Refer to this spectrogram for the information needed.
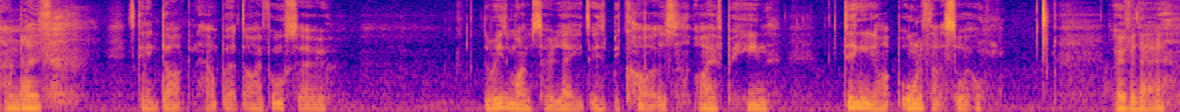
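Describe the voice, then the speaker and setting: A man with an English accent, medium pitch, somewhat breathy, monotone and flat, at a fairly slow pace with long, frequent pauses. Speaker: gardening vlogger. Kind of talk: casual vlog narration. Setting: outdoors in garden at dusk.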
